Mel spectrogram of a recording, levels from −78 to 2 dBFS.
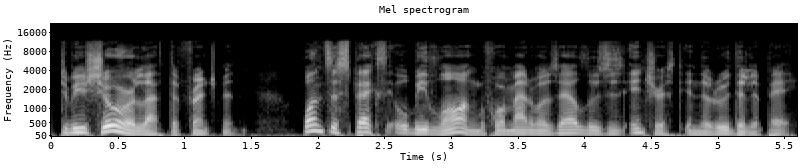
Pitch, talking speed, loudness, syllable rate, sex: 115 Hz, 235 wpm, -17 LUFS, 6.9 syllables/s, male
